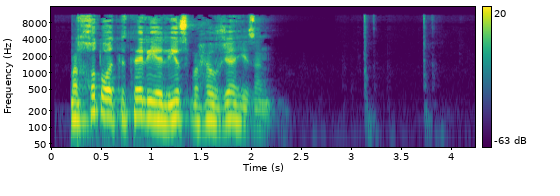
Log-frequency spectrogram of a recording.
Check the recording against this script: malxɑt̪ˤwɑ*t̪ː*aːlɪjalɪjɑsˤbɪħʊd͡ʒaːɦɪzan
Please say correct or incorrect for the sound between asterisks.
correct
